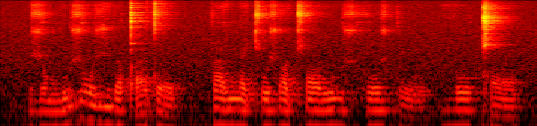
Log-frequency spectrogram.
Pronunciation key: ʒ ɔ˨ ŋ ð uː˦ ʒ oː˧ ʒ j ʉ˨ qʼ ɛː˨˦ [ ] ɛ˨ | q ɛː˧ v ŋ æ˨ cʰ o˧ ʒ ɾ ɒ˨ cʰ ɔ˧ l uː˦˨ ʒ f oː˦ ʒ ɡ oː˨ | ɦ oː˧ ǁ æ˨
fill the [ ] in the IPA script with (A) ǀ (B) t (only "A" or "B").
B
